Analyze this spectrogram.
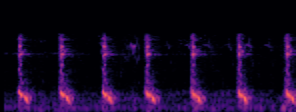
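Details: Watercock decoy call used for trapping: a steady series of hollow, downward-sliding knocking notes, about two per second, each with a sharp clicky onset, over a quiet background.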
